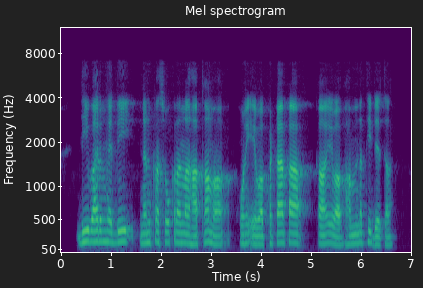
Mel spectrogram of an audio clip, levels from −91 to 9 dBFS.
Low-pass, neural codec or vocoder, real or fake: 7.2 kHz; codec, 16 kHz, 0.8 kbps, ZipCodec; fake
